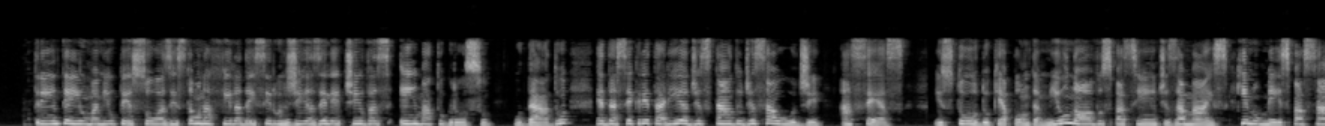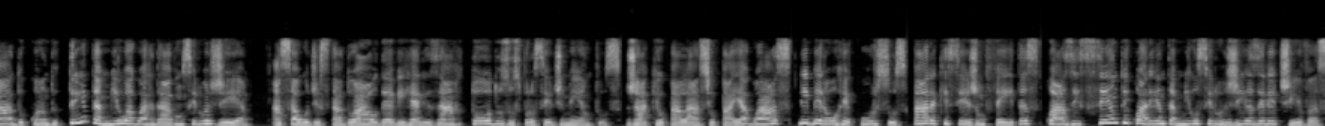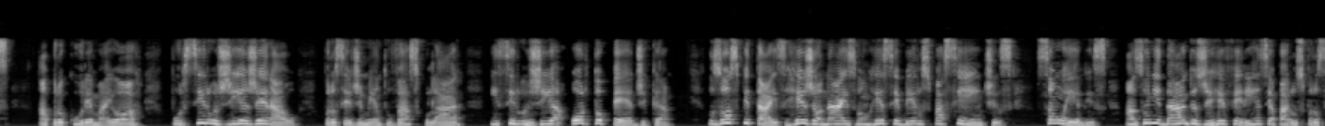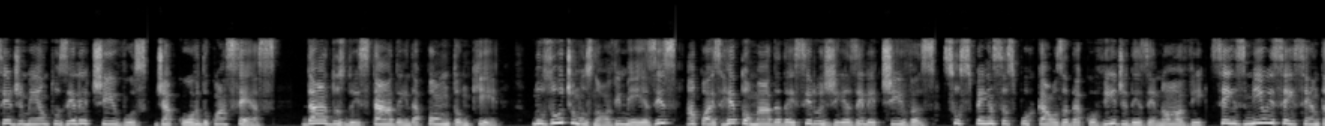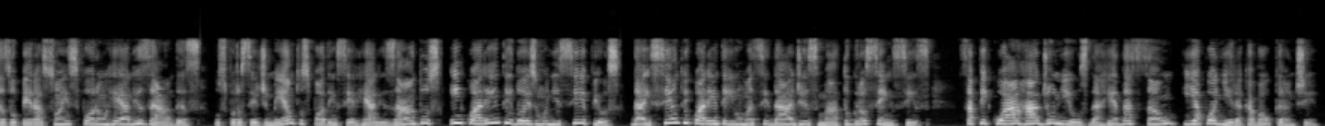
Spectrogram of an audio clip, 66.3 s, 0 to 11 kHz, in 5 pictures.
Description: Boletins de MT 20 jun, 2022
